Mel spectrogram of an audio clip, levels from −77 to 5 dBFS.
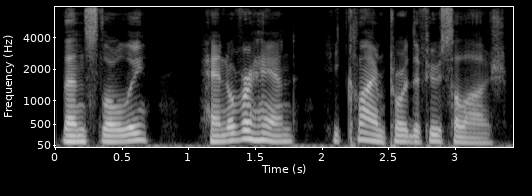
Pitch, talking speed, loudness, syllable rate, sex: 130 Hz, 175 wpm, -19 LUFS, 6.3 syllables/s, male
